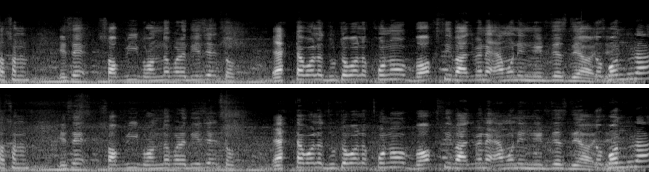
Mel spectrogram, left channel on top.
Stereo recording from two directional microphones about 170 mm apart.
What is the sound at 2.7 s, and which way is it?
Speech, 30° left (ahead or behind).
